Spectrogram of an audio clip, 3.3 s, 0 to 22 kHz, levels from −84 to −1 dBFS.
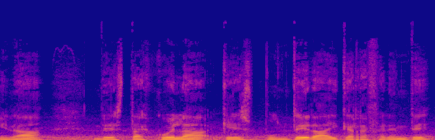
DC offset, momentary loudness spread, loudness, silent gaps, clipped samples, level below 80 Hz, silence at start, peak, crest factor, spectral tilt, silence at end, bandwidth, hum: under 0.1%; 9 LU; -26 LUFS; none; under 0.1%; -42 dBFS; 0 s; -8 dBFS; 18 dB; -7 dB/octave; 0 s; 16.5 kHz; none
